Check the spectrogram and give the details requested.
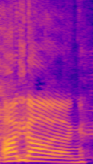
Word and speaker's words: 아리랑: re-ring. They're not. You're right. Arirang. Yes, so it is pronounced.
